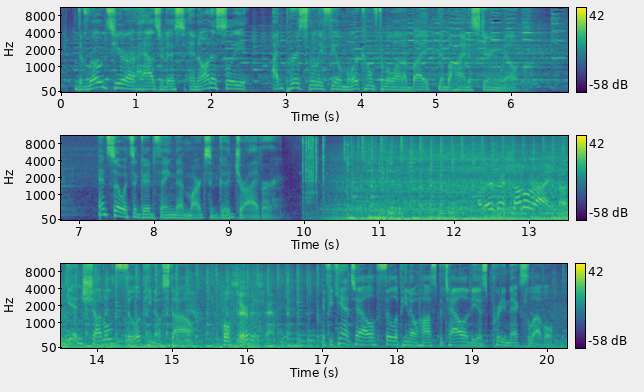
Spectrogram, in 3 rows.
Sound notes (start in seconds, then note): 10.0 parking Brake Clicks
